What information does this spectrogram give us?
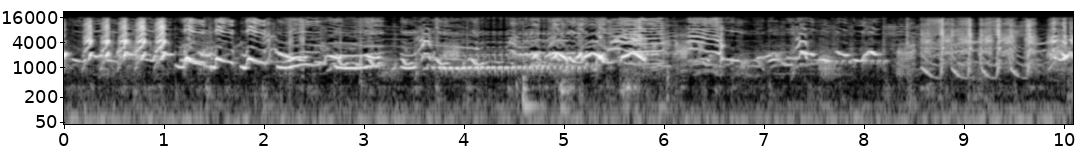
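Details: Captive White-cheeked laughingthrush, kept about a month and a half in Bình Chánh, Ho Chi Minh City, singing all day and dancing its tail and wings: rich, fast-changing whistled, slurred and chattering song, continuously switching phrases.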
